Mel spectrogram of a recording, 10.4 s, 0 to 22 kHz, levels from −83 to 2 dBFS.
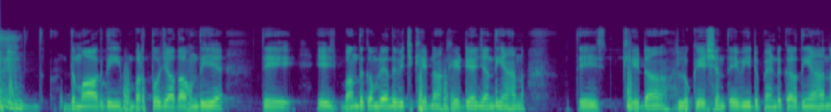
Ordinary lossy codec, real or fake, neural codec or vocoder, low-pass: none; real; none; none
